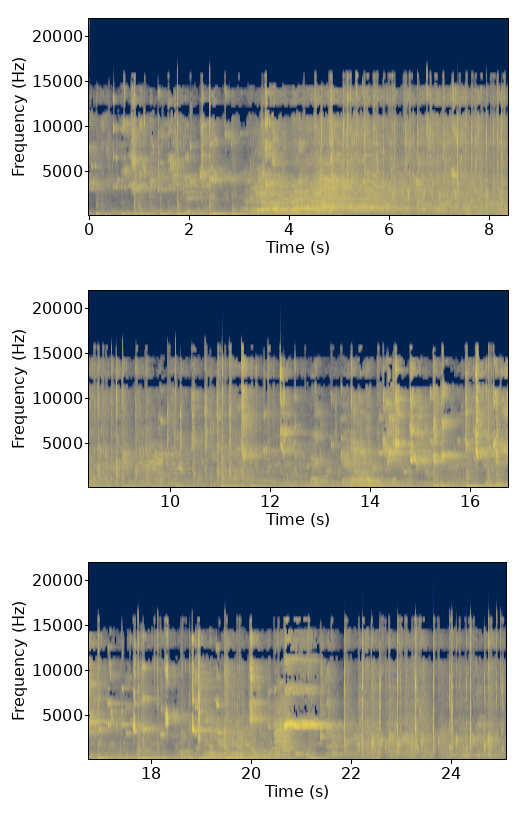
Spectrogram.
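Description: Spectators cheer and shout in a large echoing gym.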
